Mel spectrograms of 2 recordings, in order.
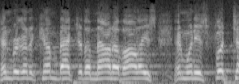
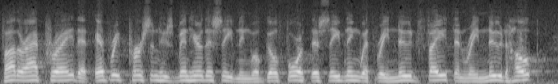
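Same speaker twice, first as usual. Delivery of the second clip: low, earnest pulpit prayer; closing prayer; 7 semitones lower than usual. Acted. Preacher prays for everyone here this evening, low and earnest. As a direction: pray over the people, low and unhurried.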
